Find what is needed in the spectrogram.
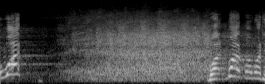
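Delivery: rising high, repeated what; mock confusion, high and laughing; high confused whats. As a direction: play dumb, pitch way up. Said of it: "I go".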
